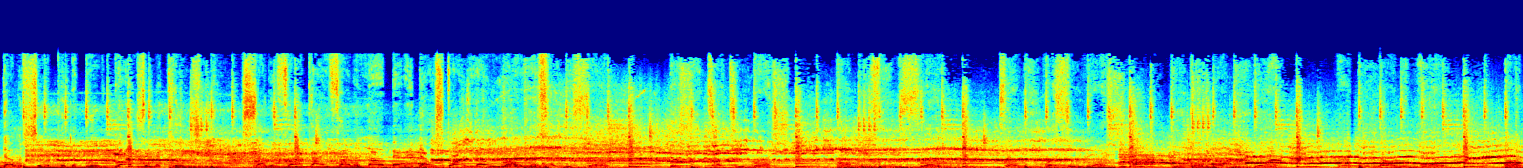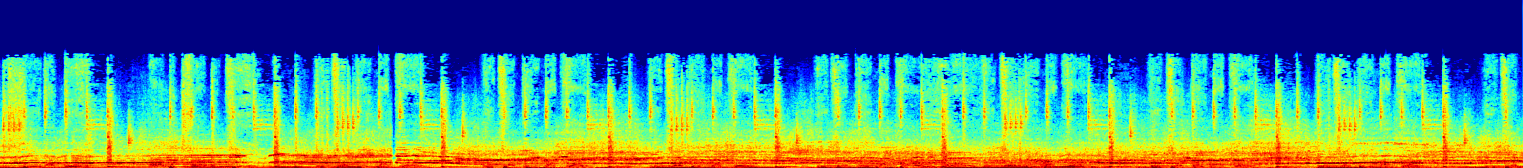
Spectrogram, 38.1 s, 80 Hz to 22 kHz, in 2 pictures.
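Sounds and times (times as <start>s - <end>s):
car tyres squealing: 0.0s - 38.0s
hip-hop beat: 0.0s - 38.0s.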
